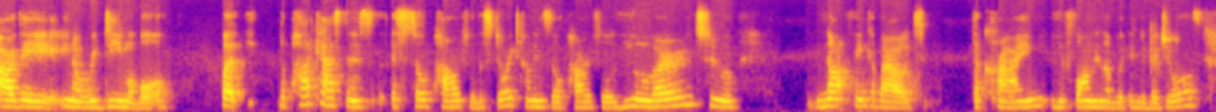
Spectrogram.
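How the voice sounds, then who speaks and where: A woman with a Jamaican accent speaks in a dark, mellow, somewhat breathy tone with fairly even intonation. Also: medium pitch for a woman, moderate pace. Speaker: panelist. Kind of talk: panel discussion.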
